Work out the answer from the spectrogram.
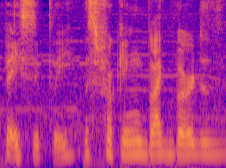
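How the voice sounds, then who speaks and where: A streamer chatting casually in a rambling, giggly, expressive way. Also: mid-range voice, moderate pace, soft background music. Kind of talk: casual livestream chat.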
